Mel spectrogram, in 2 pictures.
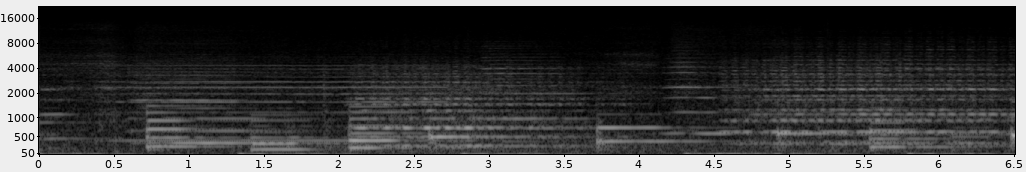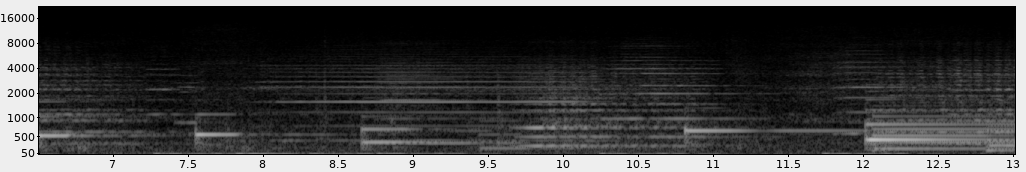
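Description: A violin, cello and piano trio playing sparse, very soft, short separate notes with small pauses between them, in a tentative, delicate contemporary classical texture.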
